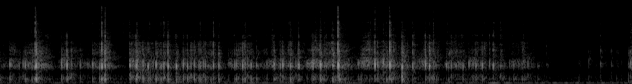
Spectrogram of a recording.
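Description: Fingertips tap and scratch the folded top flap and front of a small white cardboard press-on nail box held in the hands. The result is a dense run of quick, dry taps with papery scratching and a bright midrange tone. The sound thins toward the end.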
